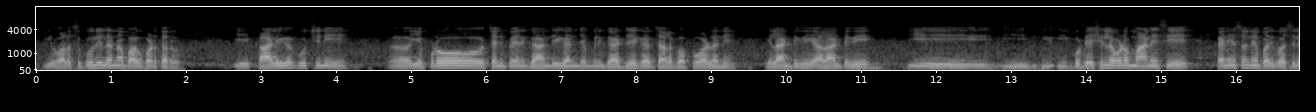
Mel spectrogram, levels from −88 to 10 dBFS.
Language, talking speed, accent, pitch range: Telugu, 95 wpm, native, 115-130 Hz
